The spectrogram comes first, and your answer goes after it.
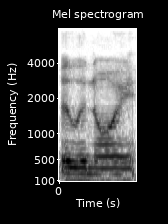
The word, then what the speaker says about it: Illinois: How do you kind of break this down to white students who are from rural parts of Illinois? Is that how you say it, Illinois?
